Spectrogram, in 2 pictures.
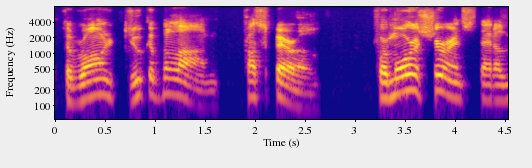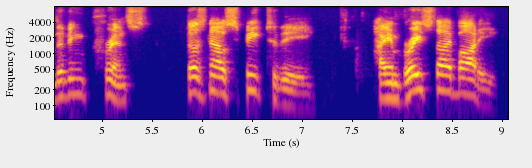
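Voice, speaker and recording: A man reading the part of a commanding, forgiving yet stern duke and magician in an unrehearsed Shakespeare play, in a measured, declamatory way. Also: medium pitch, low-quality recording. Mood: stately, welcoming.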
